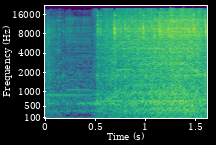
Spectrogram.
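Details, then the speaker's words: Toyota EC164K sewing machine, test sewing after repair of a jammed centre gear/cam block unit that had overloaded and stalled the motor: fast, even whirring stitch rhythm spinning up smoothly, no knocks or catches; normal. "서울 동대문구 휘경동 한천로로 보내지는 도요타 미싱의 EC164 제품, 예, 수리를 마치고 바느질 해보았습니다."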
